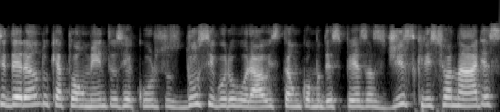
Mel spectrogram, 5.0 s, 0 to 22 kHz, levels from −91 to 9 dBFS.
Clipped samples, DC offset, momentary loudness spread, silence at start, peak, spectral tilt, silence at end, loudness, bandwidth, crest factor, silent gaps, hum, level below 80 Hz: under 0.1%; under 0.1%; 9 LU; 0 s; -2 dBFS; -3 dB/octave; 0 s; -18 LUFS; 9 kHz; 16 dB; none; none; -60 dBFS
